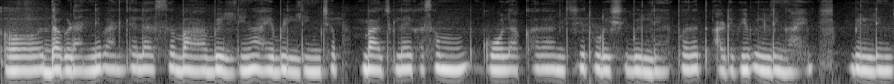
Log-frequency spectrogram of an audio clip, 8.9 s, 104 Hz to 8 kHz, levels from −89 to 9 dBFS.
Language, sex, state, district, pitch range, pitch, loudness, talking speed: Marathi, female, Maharashtra, Solapur, 210-230 Hz, 220 Hz, -14 LUFS, 140 wpm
